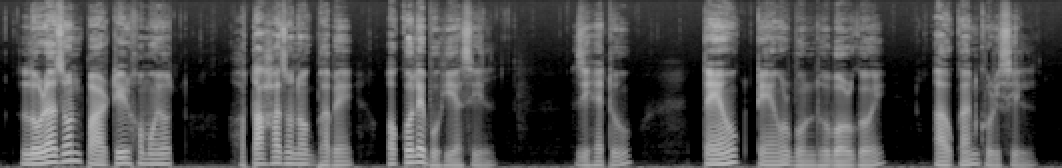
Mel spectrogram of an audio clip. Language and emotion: Assamese, sad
